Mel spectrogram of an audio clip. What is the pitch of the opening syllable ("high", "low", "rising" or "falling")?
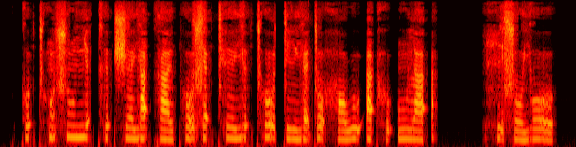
high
